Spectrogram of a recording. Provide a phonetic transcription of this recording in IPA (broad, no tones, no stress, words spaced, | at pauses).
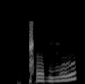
ǁʊbmu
